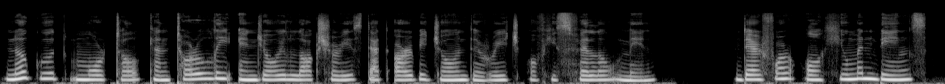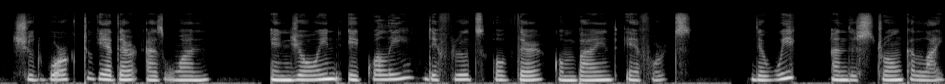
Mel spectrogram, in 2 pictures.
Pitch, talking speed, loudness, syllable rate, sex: 220 Hz, 125 wpm, -16 LUFS, 4.0 syllables/s, female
